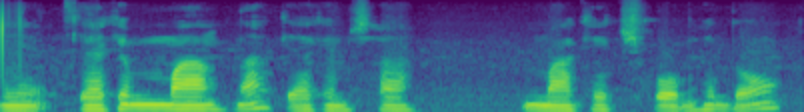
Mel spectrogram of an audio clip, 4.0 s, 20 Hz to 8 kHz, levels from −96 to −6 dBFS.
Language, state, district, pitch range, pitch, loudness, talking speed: Kokborok, Tripura, West Tripura, 105-115 Hz, 110 Hz, -23 LUFS, 165 wpm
